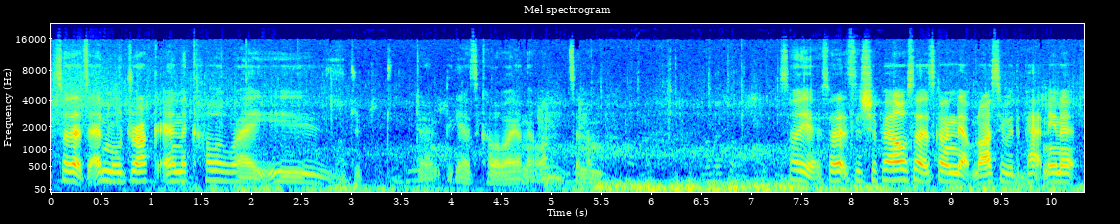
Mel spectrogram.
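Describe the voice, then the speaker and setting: A woman's voice: on the low side, brisk, creaky. A woman, nasal and getting over bronchitis, chatting casually as a podcast host while showing off her yarn. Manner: chatty, rambling, frequent ums. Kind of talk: casual show-and-tell chat. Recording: steady background noise.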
